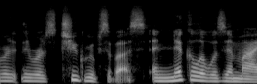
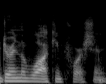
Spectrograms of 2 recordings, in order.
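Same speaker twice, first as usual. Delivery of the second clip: ordinary talk, nothing marked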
